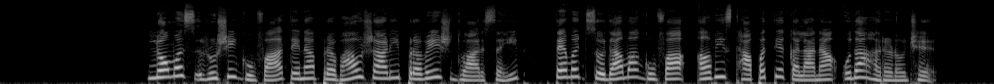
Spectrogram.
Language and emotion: Gujarati, neutral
